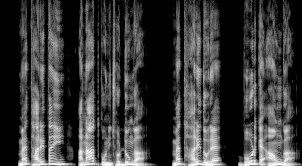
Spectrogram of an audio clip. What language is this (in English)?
Haryanvi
